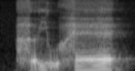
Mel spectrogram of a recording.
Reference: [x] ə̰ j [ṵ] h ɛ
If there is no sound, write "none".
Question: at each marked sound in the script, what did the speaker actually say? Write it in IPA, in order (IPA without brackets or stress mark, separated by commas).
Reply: h, ṵ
